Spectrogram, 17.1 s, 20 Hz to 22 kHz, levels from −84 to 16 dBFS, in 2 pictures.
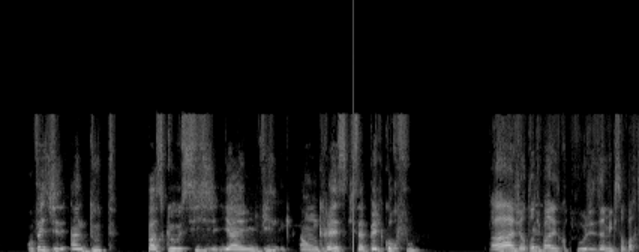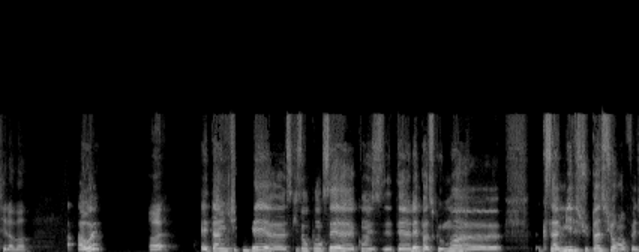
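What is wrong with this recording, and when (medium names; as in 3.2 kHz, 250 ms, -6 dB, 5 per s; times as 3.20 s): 4.70 s: pop -8 dBFS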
